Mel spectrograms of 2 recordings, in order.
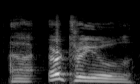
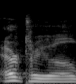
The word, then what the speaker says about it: Ertuğrul: than of the name Ertuğrul, which also has one of those weird G's in there. It sounds like a Y.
